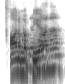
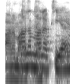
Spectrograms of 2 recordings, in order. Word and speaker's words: onomatopoeia: It was like, how do you pronounce it, Jolie? Onomatopoeia. Onomatopoeia.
